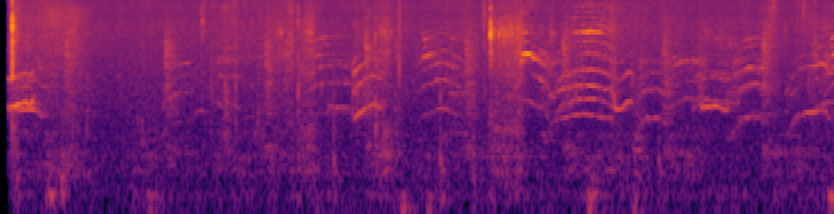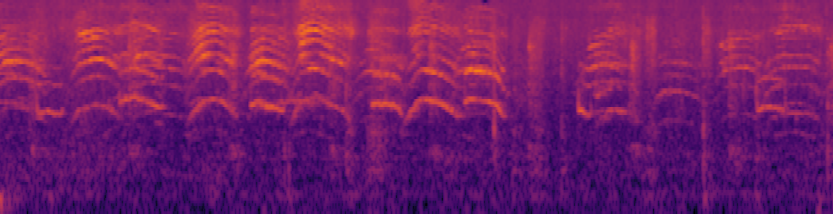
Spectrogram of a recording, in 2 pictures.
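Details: Blue Oriental Shorthair kittens mewing in high, thin, arching cries that overlap in a busy chorus; finding: Oriental Shorthair cat.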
